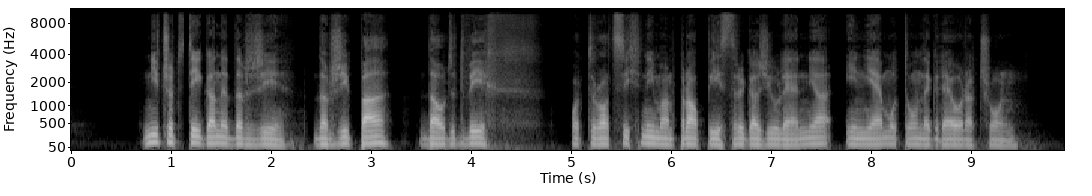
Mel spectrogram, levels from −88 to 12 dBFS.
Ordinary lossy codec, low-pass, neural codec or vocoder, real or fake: AAC, 48 kbps; 9.9 kHz; codec, 24 kHz, 0.5 kbps, DualCodec; fake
